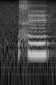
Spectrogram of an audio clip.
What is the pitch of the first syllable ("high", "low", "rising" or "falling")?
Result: high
